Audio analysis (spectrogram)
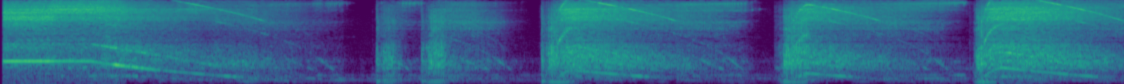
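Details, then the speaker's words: Corded power drill revved in short bursts, leaving a high squealing whine that falls in pitch as it spins down. Squeal from worn or dirty brushes; fixed by sanding the brushes. "hear that little whining noise at the end a little uh high pitch noise that sound that's uh the brushes in here telling you that it's probably time for a change or a cleaning"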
